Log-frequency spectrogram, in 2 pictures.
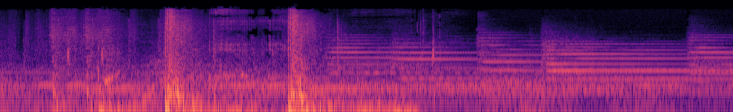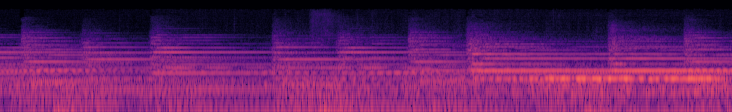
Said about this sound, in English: Is that where that bell is ringing from?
